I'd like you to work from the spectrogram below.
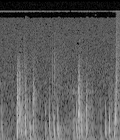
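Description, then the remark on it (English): A ridden chestnut horse approaching in the dark, its hooves clopping in a quick, uneven rhythm on hard ground, a steady run of sharp knocks at moderate loudness with no voices over them. “That's that chestnut horse he rides.”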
